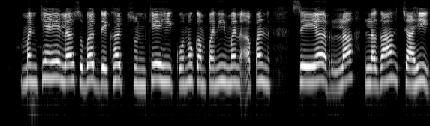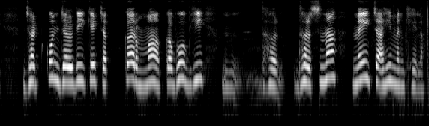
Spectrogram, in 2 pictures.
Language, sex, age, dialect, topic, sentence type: Chhattisgarhi, female, 36-40, Western/Budati/Khatahi, banking, statement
